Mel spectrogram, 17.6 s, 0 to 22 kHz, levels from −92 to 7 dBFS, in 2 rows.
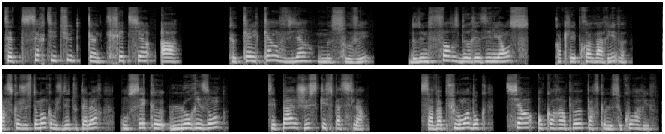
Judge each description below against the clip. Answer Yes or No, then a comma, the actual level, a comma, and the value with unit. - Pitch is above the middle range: Yes, very high, 255 Hz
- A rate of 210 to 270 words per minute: No, average, 185 wpm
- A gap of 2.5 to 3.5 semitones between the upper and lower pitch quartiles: Yes, average, 3.0 semitones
